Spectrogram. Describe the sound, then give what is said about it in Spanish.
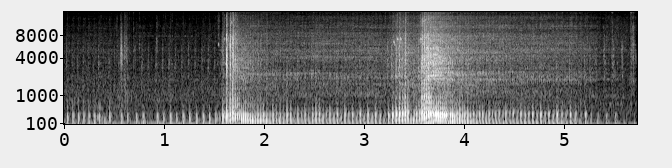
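A motorcycle engine idles and rumbles, steady and throaty, with two brief throttle revs that swell and fade before it settles back to a low putter, as the riders arrive at a house and one gets off the motorcycle. “Llegamos a mi casa, me bajo de la moto”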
